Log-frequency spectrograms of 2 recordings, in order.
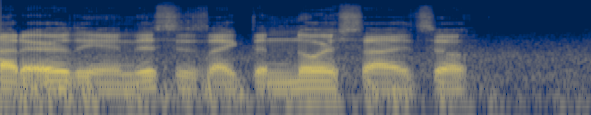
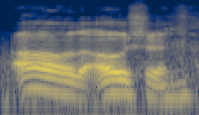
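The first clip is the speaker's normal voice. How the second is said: surprised; 7 semitones higher, 6 dB louder than usual. Real, not acted. Realising the ocean, not mountains.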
